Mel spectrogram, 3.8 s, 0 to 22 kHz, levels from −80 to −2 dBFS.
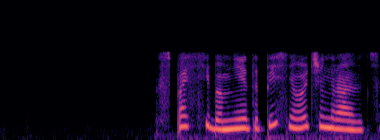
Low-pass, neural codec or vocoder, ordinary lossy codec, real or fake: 5.4 kHz; autoencoder, 48 kHz, 32 numbers a frame, DAC-VAE, trained on Japanese speech; Opus, 16 kbps; fake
